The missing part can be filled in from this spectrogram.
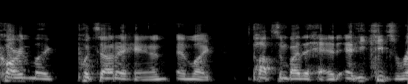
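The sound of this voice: Quiet surroundings and a reading voice that sounds unforced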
